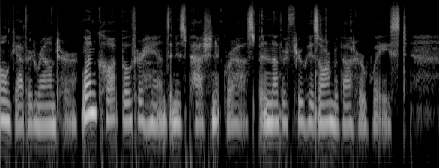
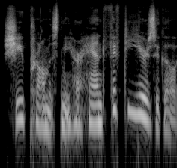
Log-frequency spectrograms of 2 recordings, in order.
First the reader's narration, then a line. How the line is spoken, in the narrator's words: exclaimed Mr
